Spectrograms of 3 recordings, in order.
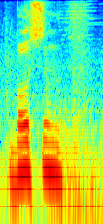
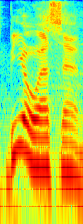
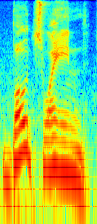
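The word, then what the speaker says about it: boatswain: Uh bosen it's bossn is basically the easiest way to pronounce bosen mate.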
